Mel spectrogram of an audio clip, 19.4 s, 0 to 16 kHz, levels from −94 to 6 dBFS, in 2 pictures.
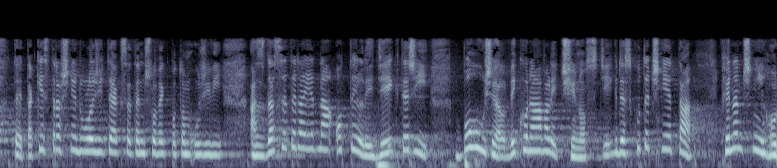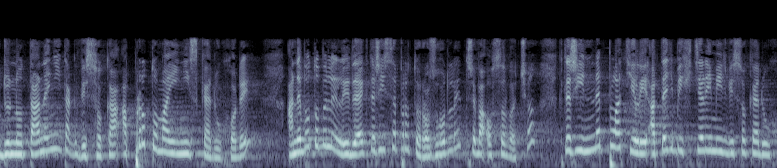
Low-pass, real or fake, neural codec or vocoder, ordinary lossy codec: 7.2 kHz; real; none; MP3, 48 kbps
